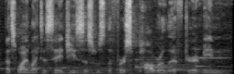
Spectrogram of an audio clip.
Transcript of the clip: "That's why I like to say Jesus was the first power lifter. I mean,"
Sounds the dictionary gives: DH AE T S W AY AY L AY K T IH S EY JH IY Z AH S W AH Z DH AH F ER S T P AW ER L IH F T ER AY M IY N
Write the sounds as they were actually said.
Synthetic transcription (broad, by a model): DH AE T S W AY AY L AY K T IH S EY JH IY Z AH S W AH Z DH AH F ER S P AW ER L IH F T ER AY M IY N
